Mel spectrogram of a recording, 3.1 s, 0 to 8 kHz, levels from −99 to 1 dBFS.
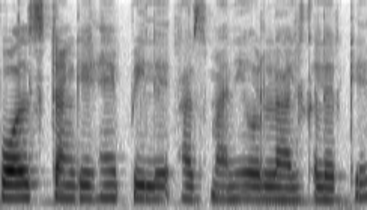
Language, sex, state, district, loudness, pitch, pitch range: Hindi, female, Chhattisgarh, Sukma, -22 LUFS, 180 Hz, 175-190 Hz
